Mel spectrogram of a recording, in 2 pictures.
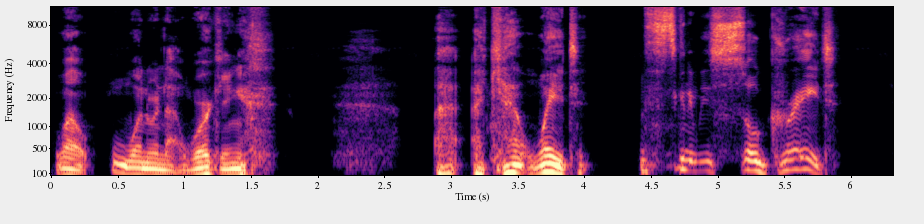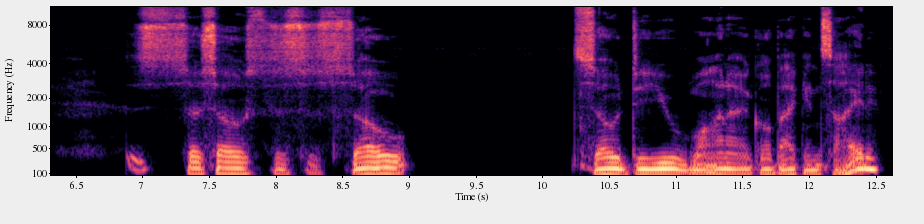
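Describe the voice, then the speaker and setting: A young man acting a shy, flustered guy in love with his best friend in an ASMR roleplay, speaking softly and hesitantly with stammers. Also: low voice, expressive, takes it slowly, long pauses, exaggerated voice. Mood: happy, tender. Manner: hesitant, stammering, breathy sighs and chuckles. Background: crickets chirping.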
